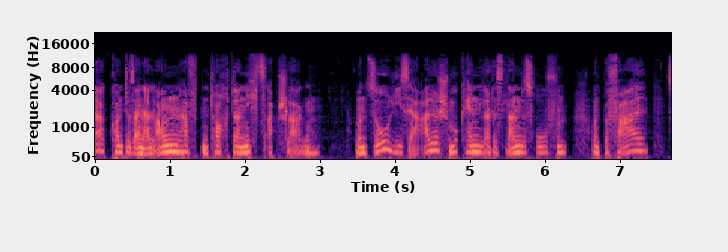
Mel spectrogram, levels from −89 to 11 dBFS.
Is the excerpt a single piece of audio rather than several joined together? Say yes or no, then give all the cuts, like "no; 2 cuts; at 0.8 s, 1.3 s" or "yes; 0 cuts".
yes; 0 cuts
